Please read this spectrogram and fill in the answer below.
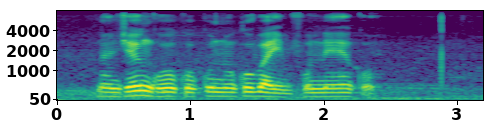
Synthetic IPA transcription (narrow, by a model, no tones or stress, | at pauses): nand͡ʒʱɛŋɡʱɔkʼɔkʼunokʼuɓajiɱfunɛːkʼɔ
